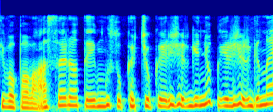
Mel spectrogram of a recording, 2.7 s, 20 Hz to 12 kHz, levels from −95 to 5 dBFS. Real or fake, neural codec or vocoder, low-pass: real; none; 7.2 kHz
